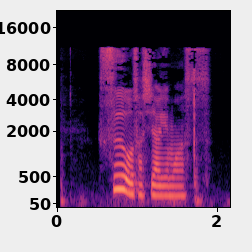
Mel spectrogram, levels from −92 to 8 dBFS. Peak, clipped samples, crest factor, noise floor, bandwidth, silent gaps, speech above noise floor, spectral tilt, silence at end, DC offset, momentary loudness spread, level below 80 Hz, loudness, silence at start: -8 dBFS; under 0.1%; 18 dB; -45 dBFS; 12 kHz; none; 23 dB; -4 dB/octave; 0.3 s; under 0.1%; 12 LU; -50 dBFS; -23 LUFS; 0.05 s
